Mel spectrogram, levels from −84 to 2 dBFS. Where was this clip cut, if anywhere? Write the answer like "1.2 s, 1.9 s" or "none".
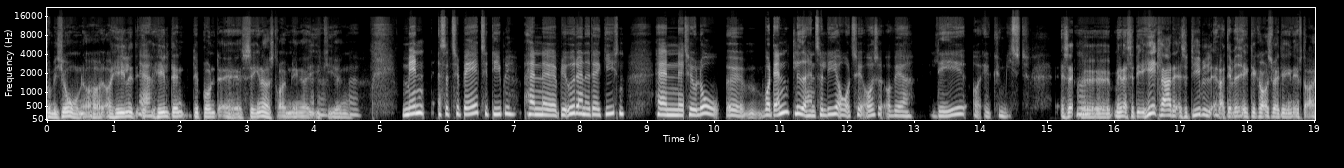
6.5 s, 9.5 s, 15.4 s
